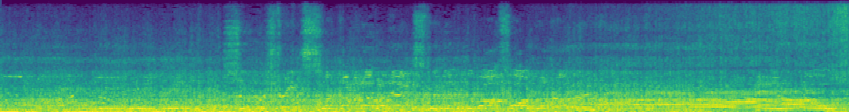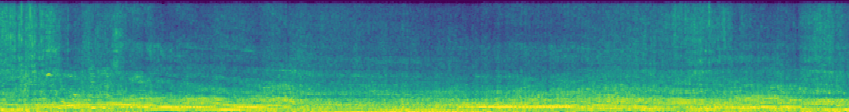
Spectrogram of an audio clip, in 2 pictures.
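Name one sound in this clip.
Race car engines roar and whine around a track.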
